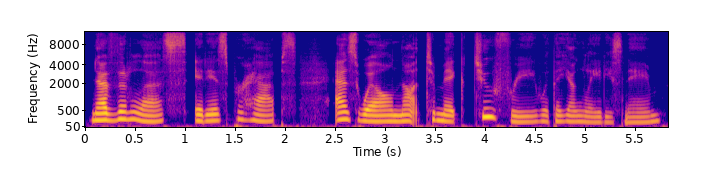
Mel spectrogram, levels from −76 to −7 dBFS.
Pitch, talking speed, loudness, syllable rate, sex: 180 Hz, 165 wpm, -22 LUFS, 4.1 syllables/s, female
